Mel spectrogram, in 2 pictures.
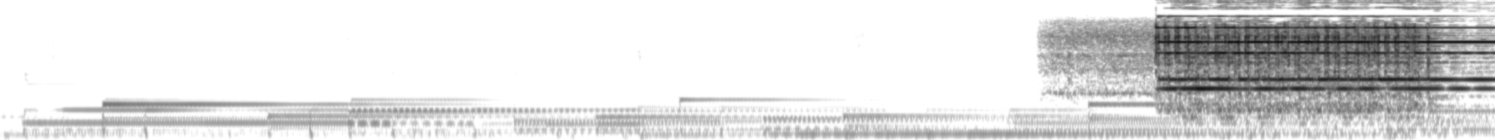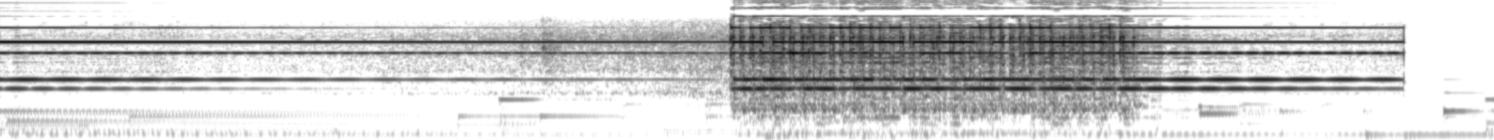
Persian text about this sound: که تلفن زنگ خورد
